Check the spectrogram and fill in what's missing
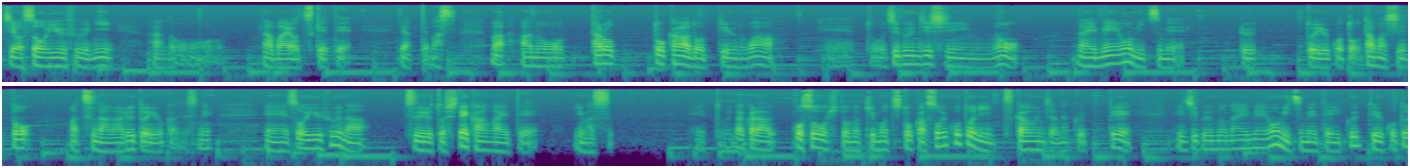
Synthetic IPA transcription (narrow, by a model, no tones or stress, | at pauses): i̥t͡ɕio̞so̞ːjɯ̟ːɸɯ̟ːɲ̟iano̞̰ | namae̞o̞t͡sɨ̥ke̞t̪e̞̰jat̪ːe̞masɨ̥ma̰ano̞t̪aɾo̞t̪ːo̞kaːd̪o̞t̪ːe̞jɯ̟no̞βa | et̪ːo̞̰d͡ʑibɯ̟̃ɲ̟d͡ʑiɕĩnno̞ | naimẽ̞ɰ̃o̞mʲit͡sɨme̞̰ | ɾɯ̟ | t̪o̞jɯ̟ːko̞t̪o̞̰t̪amaɕiːt̪o̞mat͡sɨnaɡaɾɯ̟t̪o̞̰jɯ̟ːka̰d̪e̞sɨne̞eso̞ːjɯ̟ːɸɯ̟ːnat͡sɨːɾɯ̟t̪o̞ɕi̥t̪e̞kãŋɡae̞t̪e̞̰ | imasɨ̥ | et̪ːo̞d̪akaɾako̞so̞çi̥t̪o̞no̞kʲimo̞t͡ɕi̥t̪o̞kaso̞ːjɯ̟ko̞t̪o̞ɲ̟it͡sɨ̥kaɯ̟̃ɲ̟d͡ʑanakɯ̟t̪ːe̞d͡ʑibɯ̟̃nːo̞naime̞ːo̞mʲit͡sɨme̞t̪e̞ikɯ̟t̪ːe̞jɯ̟ko̞t̪o̞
